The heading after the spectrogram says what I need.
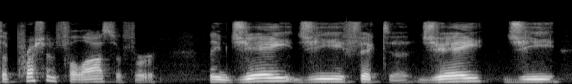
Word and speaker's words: Fichte: Fichte. J.G. Fichte. That's spelled Fichte.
